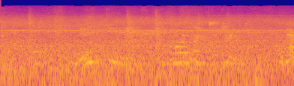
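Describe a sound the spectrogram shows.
Metal wheels squeal on the rails.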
